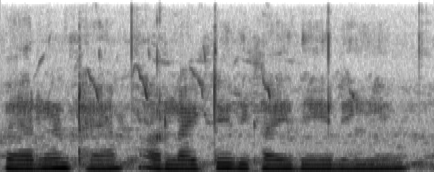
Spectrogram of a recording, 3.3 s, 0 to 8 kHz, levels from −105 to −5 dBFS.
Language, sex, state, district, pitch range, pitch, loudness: Hindi, female, Jharkhand, Deoghar, 200-215 Hz, 205 Hz, -14 LUFS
